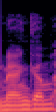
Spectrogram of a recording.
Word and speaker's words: Mangum: But there's something really fun about seeing Jonathan Mangum. How do you pronounce his last name? – That was right.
